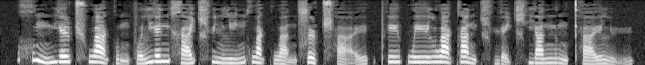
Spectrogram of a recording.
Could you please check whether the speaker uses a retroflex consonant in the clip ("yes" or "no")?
yes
